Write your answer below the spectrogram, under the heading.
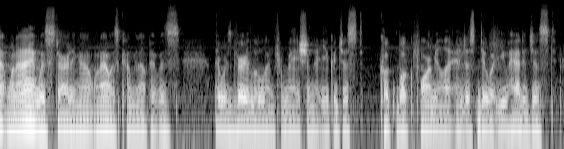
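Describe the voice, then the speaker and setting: A man with a fairly low voice and very little melody explains his craft in an informal interview. He speaks haltingly, circling back to repeat and rephrase as he goes. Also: darkish tone. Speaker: interviewed costume and prop maker.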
